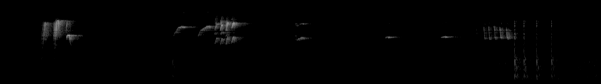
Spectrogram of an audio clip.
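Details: Lesser green leafbird (cucak kinoi) song used to stir a reluctant bird into singing. Varied high whistles and squeaky chirps come one to three at a time with short pauses, ending in a fast buzzy chatter, against a faint steady tone.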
